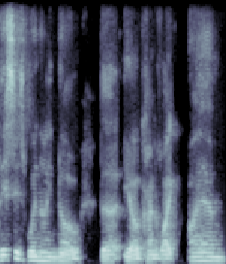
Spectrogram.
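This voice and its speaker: Fairly even intonation in a medium-pitched male voice. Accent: Suffolk. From Suffolk, England. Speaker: ceremonialist, astronomer and photographer. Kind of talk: illustrated presentation talk.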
